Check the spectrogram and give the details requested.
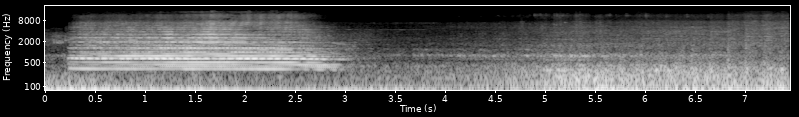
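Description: Diesel freight locomotive's air horn sounding one long multi-note chord that cuts off about three seconds in, over the steady low rumble of the diesel engines. From about five seconds in the rumble grows louder as the locomotives pass close by.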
